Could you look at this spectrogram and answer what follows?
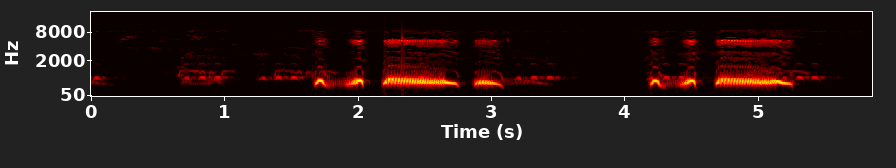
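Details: Repeated cooing of a spotted dove: soft, low-level coos lead into two loud phrases, each a pair of quick upswept notes, a long sustained coo that dips at the end, and a brief trailing note.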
